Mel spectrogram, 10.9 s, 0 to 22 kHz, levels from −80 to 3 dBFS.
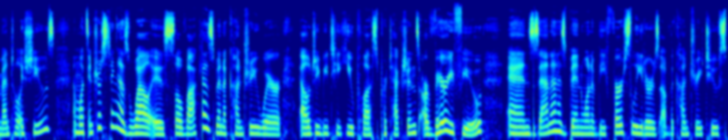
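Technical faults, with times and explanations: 0.32, 1.32, 3.04 and 8.0 s: dropped buffer (overrun). The sound skips ahead with no silence, losing about 70 to 100 ms each time, just before "as well is", "has been a country" and "has been one of". The likely cause is the program failing to collect samples before the hardware overwrote them, so the two sides are spliced directly.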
